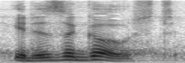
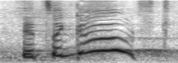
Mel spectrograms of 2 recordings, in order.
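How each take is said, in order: First: Said in the usual way. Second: Very high, hammed-up shriek of "It's a ghost!" through laughter; mock terrified cry. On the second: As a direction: squeal "It's a ghost!" like a panicked disciple, laughing. Acting disciples' frightened cry.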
